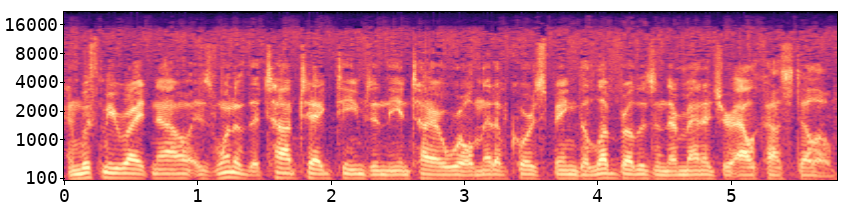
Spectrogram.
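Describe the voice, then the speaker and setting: Quick, low-voiced male wrestling announcer. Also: little pitch movement, dark tone. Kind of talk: broadcast sports presenting. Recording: noisy 1970s television broadcast.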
